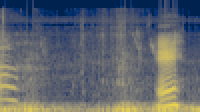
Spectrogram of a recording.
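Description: A puppy growling in play while biting and tugging at a leafy branch: a rough, low rumble that comes in uneven pulses.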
